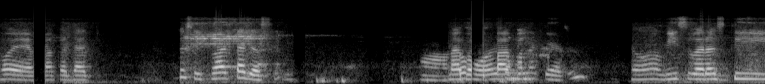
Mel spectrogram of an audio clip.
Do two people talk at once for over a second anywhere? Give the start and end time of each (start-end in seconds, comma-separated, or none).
none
